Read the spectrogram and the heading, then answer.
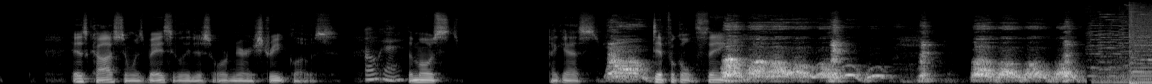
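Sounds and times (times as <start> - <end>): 
speech: 0.7 - 4.6, 5.5 - 8.8
dogs barking: 6.0 - 11.0.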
